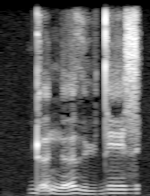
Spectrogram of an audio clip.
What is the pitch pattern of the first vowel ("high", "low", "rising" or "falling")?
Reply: high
